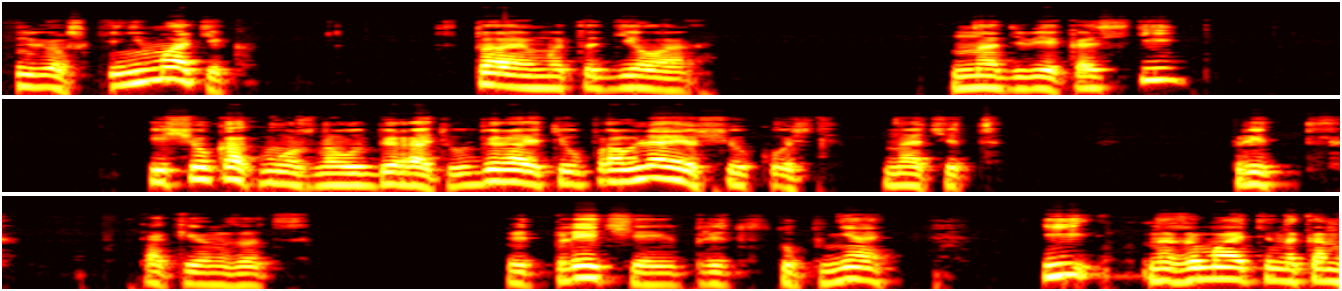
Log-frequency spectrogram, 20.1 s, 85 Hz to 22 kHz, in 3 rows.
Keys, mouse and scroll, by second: 3.2 click, 4.6 click, 6.2-7.4 middle drag, 10.5-12.0 shift+drag, 19.8-20.0 drag.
